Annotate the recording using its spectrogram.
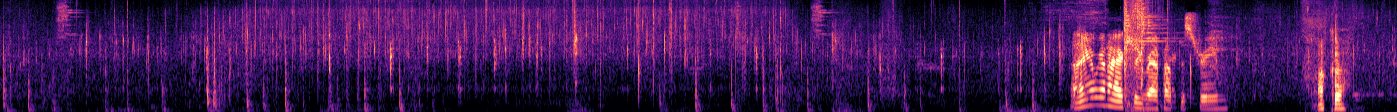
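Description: Waves wash gently against a wooden ship's hull.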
